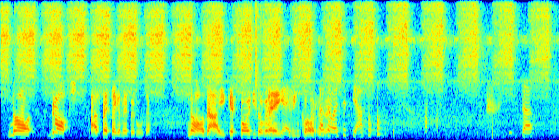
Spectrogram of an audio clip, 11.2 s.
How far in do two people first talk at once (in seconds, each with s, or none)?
5.3 s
